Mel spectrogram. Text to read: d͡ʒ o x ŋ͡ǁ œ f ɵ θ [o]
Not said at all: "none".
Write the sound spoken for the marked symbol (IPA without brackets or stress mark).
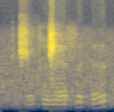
ɵ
